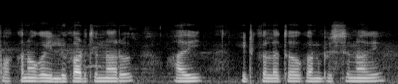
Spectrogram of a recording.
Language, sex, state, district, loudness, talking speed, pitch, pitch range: Telugu, male, Telangana, Mahabubabad, -18 LUFS, 105 wpm, 150 Hz, 145-155 Hz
